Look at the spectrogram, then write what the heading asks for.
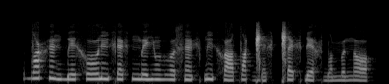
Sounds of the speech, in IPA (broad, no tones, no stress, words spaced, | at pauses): dˤuxɛ̃ ɡ͡bexo ɾĩxɾɛxŋ͡mejũ ɦosɛ̃xɓĩ xotˤoɡ͡ǁɛxǁɛx ɗexdˤɪmunɔ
